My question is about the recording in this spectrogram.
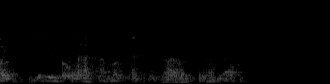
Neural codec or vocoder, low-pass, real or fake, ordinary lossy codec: codec, 24 kHz, 0.9 kbps, WavTokenizer, medium speech release version 2; 3.6 kHz; fake; MP3, 16 kbps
